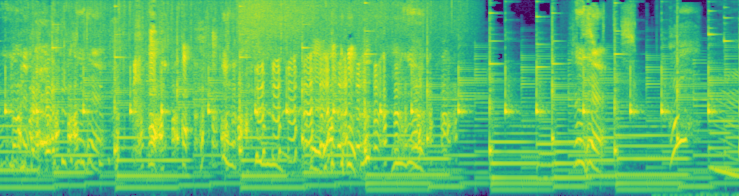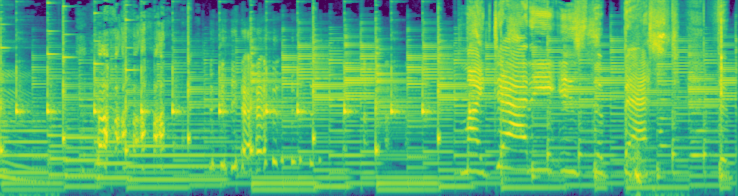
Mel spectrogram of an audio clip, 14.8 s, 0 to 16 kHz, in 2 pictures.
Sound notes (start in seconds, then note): 0.0 chuckling; 0.1 lively music; 6.8 gasping; 8.3 chuckling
